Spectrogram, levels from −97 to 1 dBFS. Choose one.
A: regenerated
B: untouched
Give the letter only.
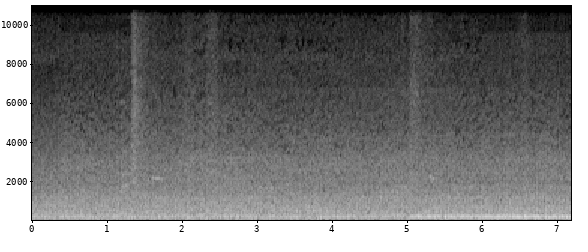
B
